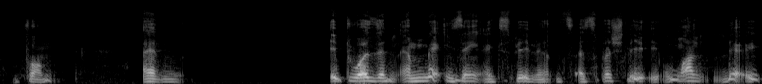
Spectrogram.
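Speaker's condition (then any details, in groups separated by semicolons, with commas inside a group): Spastic paraplegia with essential tremor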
